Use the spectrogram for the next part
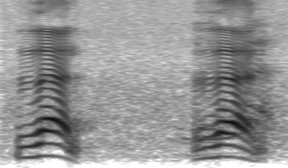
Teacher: ज़ुबान को दांतों के साथ नरमी से लगाना है, आपने सख्ती से नहीं लगाना है, सख्ती से लगाएंगे तो ज़ा हो जाएगा वो।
